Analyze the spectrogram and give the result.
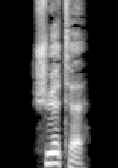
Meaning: inflection of schüren: 1. first/third-person singular preterite 2. first/third-person singular subjunctive II
- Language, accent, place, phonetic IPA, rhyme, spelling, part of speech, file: German, Germany, Berlin, [ˈʃyːɐ̯tə], -yːɐ̯tə, schürte, verb, De-schürte.ogg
